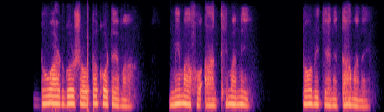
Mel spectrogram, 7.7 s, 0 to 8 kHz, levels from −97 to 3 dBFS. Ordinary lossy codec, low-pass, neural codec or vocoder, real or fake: Opus, 16 kbps; 7.2 kHz; codec, 16 kHz in and 24 kHz out, 1 kbps, XY-Tokenizer; fake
